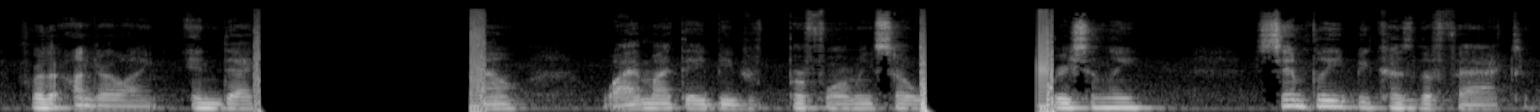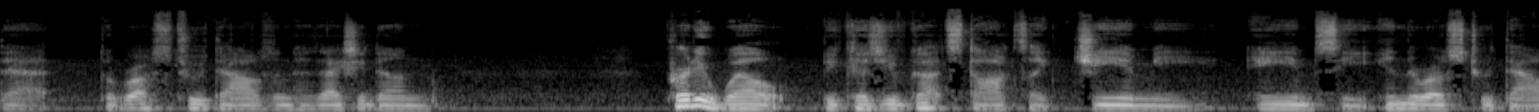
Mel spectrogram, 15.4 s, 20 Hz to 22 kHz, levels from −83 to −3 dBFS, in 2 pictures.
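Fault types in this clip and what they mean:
Cable pulled and plugged in: a pop, then near silence for 1.11 s from 1.27 s and 0.61 s from 4.60 s, a brief 60 Hz mains buzz, then another pop. A live lead was pulled out and reinserted, and its tip caught hum before seating.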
